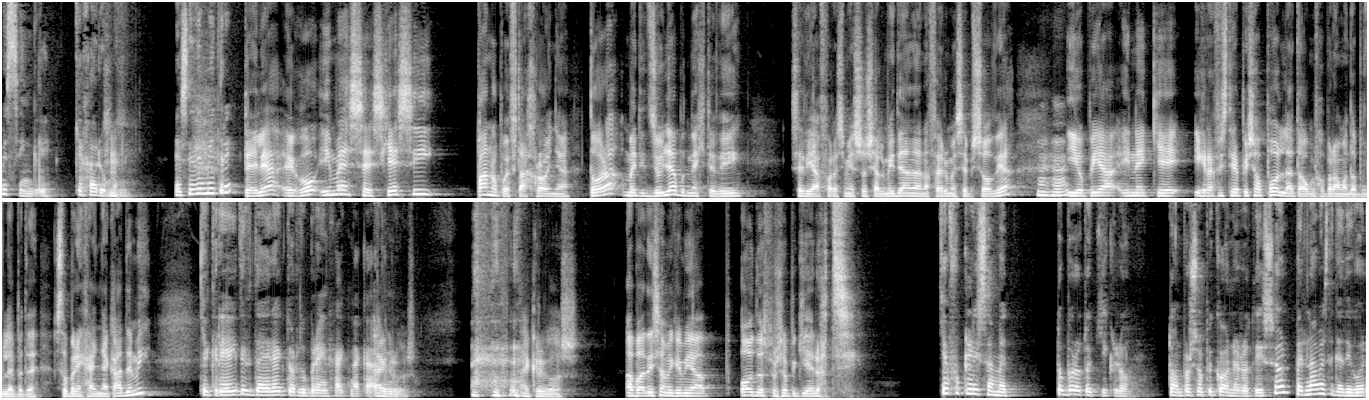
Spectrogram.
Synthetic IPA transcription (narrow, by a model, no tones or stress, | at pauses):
mesiŋɡlcexɐɾumḛni | esiðimit̪ɾit̪e̞liɐʔe̞ɣo̞ʔime̞se̞sçe̞si | pɐnoɐpoeft̪ɐxɾo̞ɲɐt̪o̞ɾɐme̞t̪id͡zuʎɐp̬ut̪ineçet̪e̞ði | se̞ðjɐfo̞ɾɐsemɲɐso̞siɐlmid̪iɐnɐt̪ɐːnɐfe̞ɾume̞se̞ːpi̥so̞ðiɐio̞piɐʔine̞ce̞iɣɾɐfist̪iɾiɐpisoɐpo̞lilɐt̪ɐo̞mofɐpɾɐɣmɐt̪ɐpuvle̞pe̞t̪e̞st̪o̞bɾenxɐcnɐkɐd̪emice̞kɾiejt̪ivd̪ɐiɾek̚t̪oɾt̪ubɾenxɐ̰cnɐkɐ̰ɐkɾivos | ɐkɾivo̞s | ɐpɐnd̪isɐme̞ce̞mɲɐo̞nd̪o̞spɾoso̞picie̞ɾo̞t̪i̥si̥ | ceɐfuklisɐme̞ | t̪o̞bɾot̪o̞ciklo̞ | t̪o̞npɾoso̞piko̞ne̞ɾo̞t̪ise̞o̞npeɾnɐme̞st̪iɡɐt̪iɣo̞ɾ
